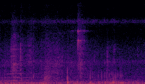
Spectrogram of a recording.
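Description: Faint handling of a paper-wrapped packet of metal bangles, with a light click about a second in, over a low steady hum.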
